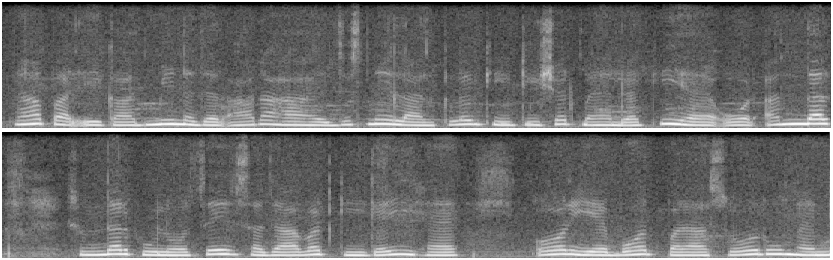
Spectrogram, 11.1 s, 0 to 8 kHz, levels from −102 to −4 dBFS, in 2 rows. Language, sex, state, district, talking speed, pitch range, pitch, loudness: Hindi, female, Chhattisgarh, Kabirdham, 170 wpm, 195-250 Hz, 215 Hz, -14 LUFS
